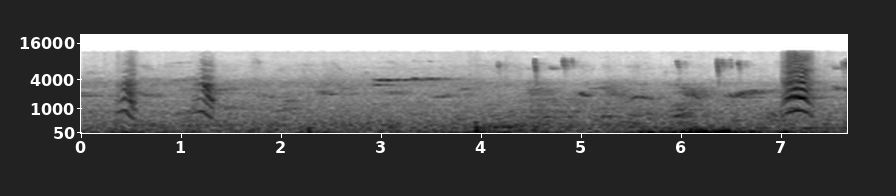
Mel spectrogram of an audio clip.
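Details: Nesting oropendolas behind a house in Sabanilla, San José, Costa Rica, 8 April 2017: loud liquid gurgling calls with sweeping notes, one rich burst near the end, amid traffic rumble.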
